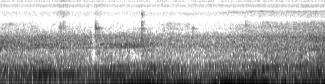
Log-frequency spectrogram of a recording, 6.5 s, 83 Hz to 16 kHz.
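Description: BMW 440i's turbocharged inline-six idling, heard from inside the cabin as a low steady rumble and hum, with a couple of faint clicks about two and three seconds in.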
